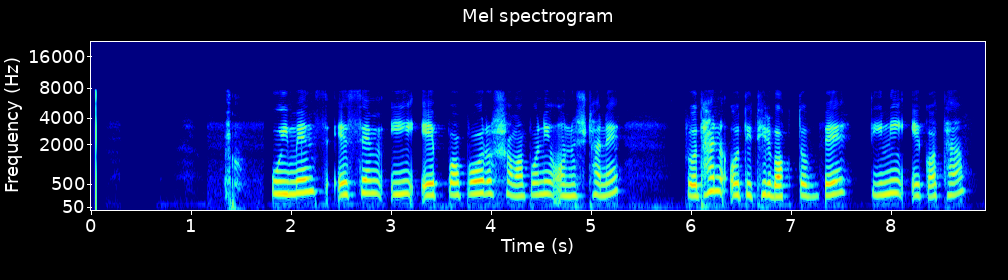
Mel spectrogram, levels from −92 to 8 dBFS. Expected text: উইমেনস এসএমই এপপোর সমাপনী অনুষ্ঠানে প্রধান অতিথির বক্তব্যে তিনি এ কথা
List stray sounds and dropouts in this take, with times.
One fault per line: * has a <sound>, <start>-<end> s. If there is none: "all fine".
* has a cough, 1.3-1.6 s
* has a dropout, 7.3-7.3 s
